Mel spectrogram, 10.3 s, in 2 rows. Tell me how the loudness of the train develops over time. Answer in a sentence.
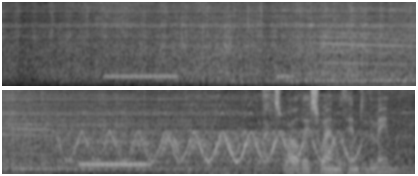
The loudness of the train goes up, then down.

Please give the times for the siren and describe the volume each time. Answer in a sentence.
You can hear the siren from 3.9 to 10.3 s, getting louder.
